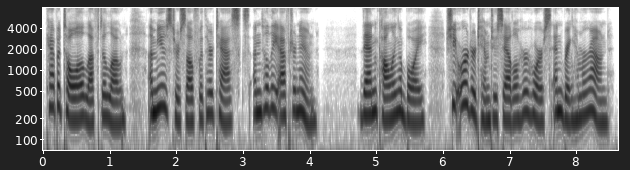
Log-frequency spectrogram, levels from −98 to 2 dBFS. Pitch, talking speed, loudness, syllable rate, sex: 220 Hz, 180 wpm, -18 LUFS, 5.9 syllables/s, female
